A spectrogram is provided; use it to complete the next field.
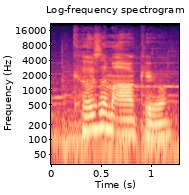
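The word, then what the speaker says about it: Kozama'uka: Kozamaku is how they pronounce that.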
